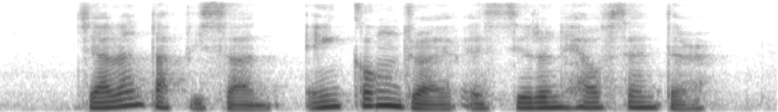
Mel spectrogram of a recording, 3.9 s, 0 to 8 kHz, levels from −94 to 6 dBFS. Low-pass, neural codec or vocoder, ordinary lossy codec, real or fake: 7.2 kHz; none; AAC, 48 kbps; real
